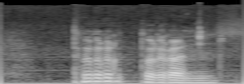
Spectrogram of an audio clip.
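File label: "purperen", Dutch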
